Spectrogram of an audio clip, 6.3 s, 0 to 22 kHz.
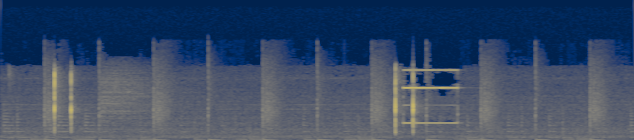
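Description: Background music with a steady beat. About half a second in come two sharp clicks. Near four seconds in come two more clicks and a short high electronic beep of about half a second, from the i2C Face ID programmer as it finishes reading the Face ID flex data.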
